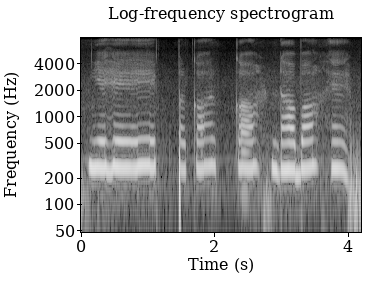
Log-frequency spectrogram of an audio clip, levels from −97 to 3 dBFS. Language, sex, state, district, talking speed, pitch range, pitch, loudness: Hindi, female, Uttar Pradesh, Saharanpur, 85 wpm, 250-265 Hz, 260 Hz, -19 LUFS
